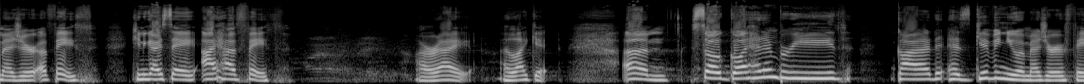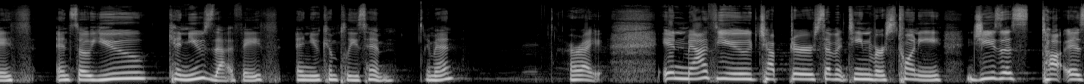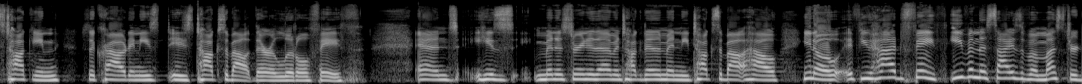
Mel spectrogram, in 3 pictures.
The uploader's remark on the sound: recorded on Sunday, May 12, 2019, during service at The Anchor Church in Rockport, Maine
